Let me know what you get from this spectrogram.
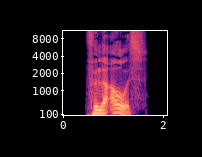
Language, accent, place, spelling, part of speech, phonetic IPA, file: German, Germany, Berlin, fülle aus, verb, [ˌfʏlə ˈaʊ̯s], De-fülle aus.ogg
- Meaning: inflection of ausfüllen: 1. first-person singular present 2. first/third-person singular subjunctive I 3. singular imperative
